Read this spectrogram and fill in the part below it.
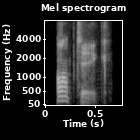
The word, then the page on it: optic: British English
